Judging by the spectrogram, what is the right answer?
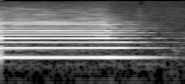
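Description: A fiddle slides with the first finger up to E on the D string in an old-time tune, one sustained bowed note rich in harmonics that fades out near the end.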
